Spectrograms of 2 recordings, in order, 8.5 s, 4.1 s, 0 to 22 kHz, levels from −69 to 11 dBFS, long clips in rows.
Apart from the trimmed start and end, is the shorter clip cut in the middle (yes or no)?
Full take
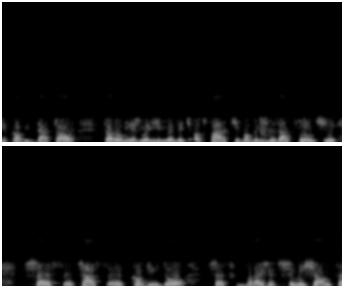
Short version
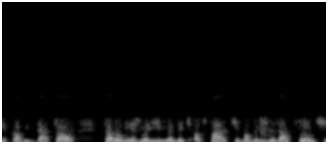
no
